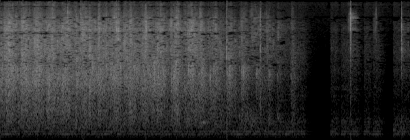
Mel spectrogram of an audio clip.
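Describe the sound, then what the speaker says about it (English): Crowd applause at a ferry terminal groundbreaking in Carteret, New Jersey, steady and full for several seconds, then dropping out abruptly with a brief pause before a short burst resumes. "Give them a round of applause."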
